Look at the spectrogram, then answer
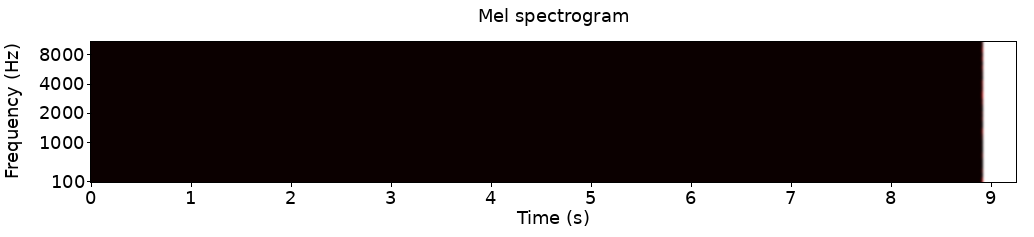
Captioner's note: silence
